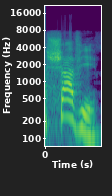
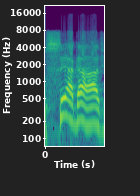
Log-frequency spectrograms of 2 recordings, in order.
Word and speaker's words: chave: ch vamos a palavra chave chave Eu não falo ch ave eu falo chave então o meu ch aqui é representado por exemplo pelo fonema x a v e e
